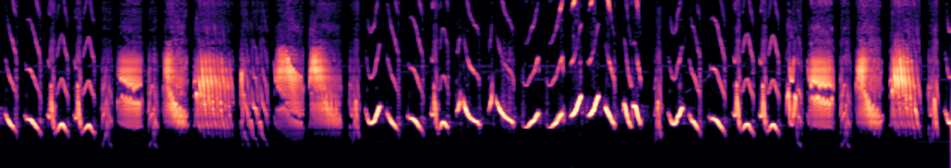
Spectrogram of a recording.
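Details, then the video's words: Wild chestnut-bellied seed finch (curió mateiro) natural song: a fast, continuous run of clear whistled notes and buzzy trills, high-pitched with repeated rising and falling slurs, no other sounds. "CANTO do CURIÓ SELVAGEM MATEIRO: CANTO NATURAL e LINDO!"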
